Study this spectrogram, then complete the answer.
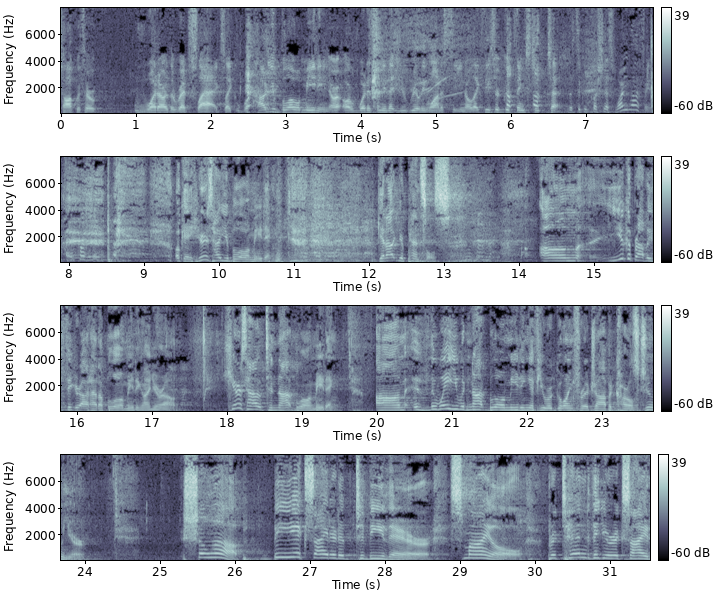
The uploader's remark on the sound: Recorded at WonderCon in Los Angeles on March 26, 2016.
